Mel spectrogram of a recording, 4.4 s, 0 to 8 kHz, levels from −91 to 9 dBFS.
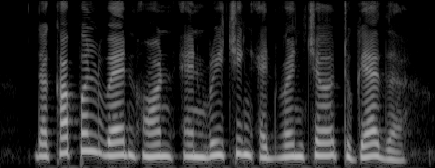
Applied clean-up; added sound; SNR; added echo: none; none; none; none.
